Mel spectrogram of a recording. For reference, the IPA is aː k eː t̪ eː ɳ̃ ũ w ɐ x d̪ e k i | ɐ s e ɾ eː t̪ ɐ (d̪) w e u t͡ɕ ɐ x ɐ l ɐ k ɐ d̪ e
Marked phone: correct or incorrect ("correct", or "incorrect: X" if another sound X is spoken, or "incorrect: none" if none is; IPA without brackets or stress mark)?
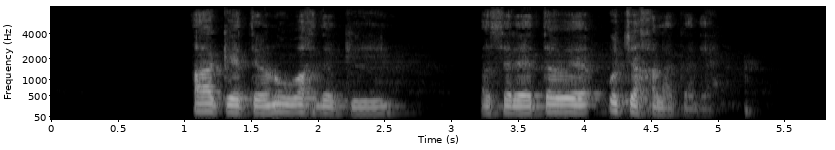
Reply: incorrect: none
